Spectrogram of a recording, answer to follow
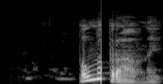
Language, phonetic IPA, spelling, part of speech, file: Russian, [pəɫnɐˈpravnɨj], полноправный, adjective, Ru-полноправный.ogg
- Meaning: enjoying full rights, competent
